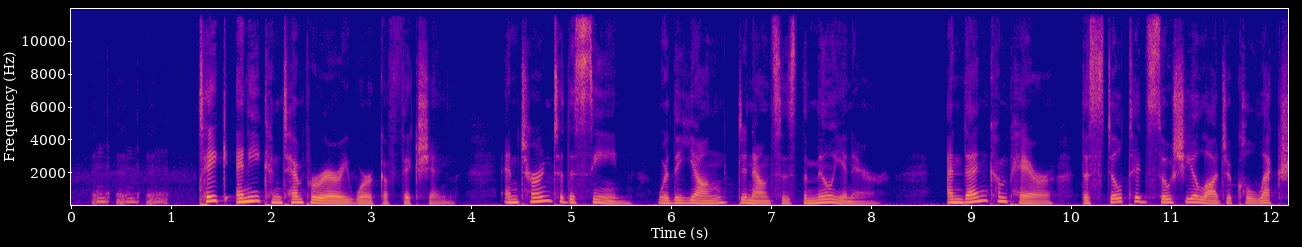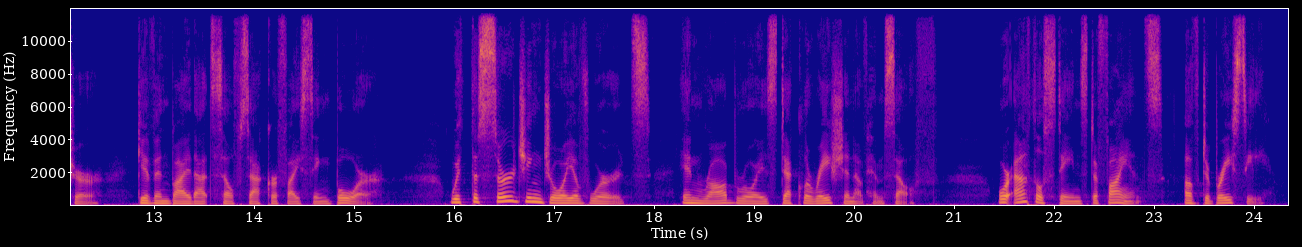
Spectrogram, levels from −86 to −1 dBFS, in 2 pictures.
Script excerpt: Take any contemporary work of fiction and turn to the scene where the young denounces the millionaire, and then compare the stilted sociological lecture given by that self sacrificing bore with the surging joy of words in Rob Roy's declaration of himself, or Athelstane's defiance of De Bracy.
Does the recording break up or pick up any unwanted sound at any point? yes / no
yes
